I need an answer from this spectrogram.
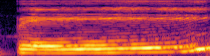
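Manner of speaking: "Bay" loud, the A held and rising; long A sound. Shown as a demonstration. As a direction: stretch the vowel of "Bay" so the A rings out. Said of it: "You hear the A?".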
